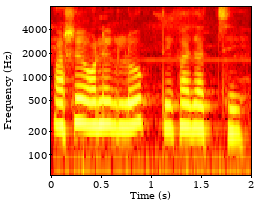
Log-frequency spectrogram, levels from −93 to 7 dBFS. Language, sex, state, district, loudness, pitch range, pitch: Bengali, female, West Bengal, Cooch Behar, -14 LUFS, 215-235 Hz, 225 Hz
